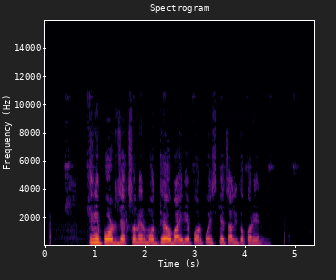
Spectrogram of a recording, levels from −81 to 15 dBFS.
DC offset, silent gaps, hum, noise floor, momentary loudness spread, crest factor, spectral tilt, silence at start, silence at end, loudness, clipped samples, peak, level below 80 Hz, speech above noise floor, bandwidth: under 0.1%; none; none; -68 dBFS; 15 LU; 20 dB; -7 dB/octave; 0.9 s; 1.1 s; -22 LUFS; under 0.1%; -4 dBFS; -84 dBFS; 46 dB; 8.6 kHz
